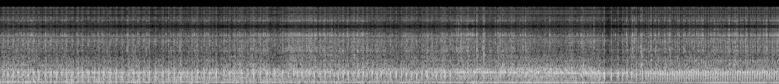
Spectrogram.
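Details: Maxter KZ2 two-stroke kart engine, clutch test; steady buzzing drone at fairly constant revs with no clean pickup under load: slipping clutch.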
